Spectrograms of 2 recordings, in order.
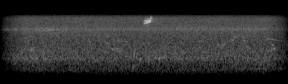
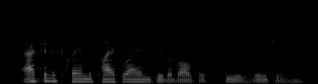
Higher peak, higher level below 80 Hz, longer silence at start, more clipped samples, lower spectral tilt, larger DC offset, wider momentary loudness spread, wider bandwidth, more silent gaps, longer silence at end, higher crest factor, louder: first, -2 dBFS vs -30 dBFS; second, under -90 dBFS vs -84 dBFS; second, 0 s vs 0.2 s; neither; second, 9.5 dB/octave vs -7.5 dB/octave; neither; first, 15 LU vs 11 LU; second, 11 kHz vs 14.5 kHz; neither; second, 0 s vs 0.15 s; about the same, 24 dB vs 22 dB; first, -22 LUFS vs -52 LUFS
